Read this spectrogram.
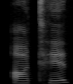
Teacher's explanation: I think the TH is like a hard T sound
